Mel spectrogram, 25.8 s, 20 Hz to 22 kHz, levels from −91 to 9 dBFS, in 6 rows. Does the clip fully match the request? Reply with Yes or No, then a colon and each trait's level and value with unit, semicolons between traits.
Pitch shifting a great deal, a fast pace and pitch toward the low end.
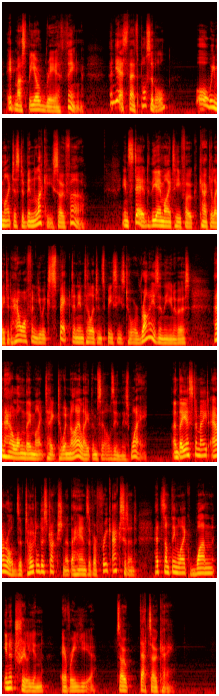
No: wide, 6.1 semitones; average, 175 wpm; low, 115 Hz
